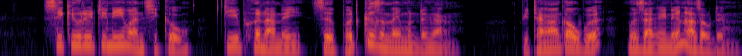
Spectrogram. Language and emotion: Bodo, happy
